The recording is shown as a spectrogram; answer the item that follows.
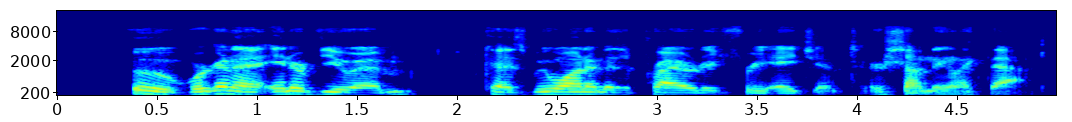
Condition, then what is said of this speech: No condition.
